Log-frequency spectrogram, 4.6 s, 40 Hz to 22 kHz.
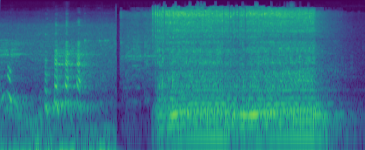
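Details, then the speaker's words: Toyota 2JZ-GTE engine, first start after a build, once a backwards-fitted mechanical fuel pump was found: short crank, pause, then it fires and holds an even idle for about five seconds. It sounds good. "but all is going good and it ran for 5 seconds and it sounds good so I'm stoked"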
